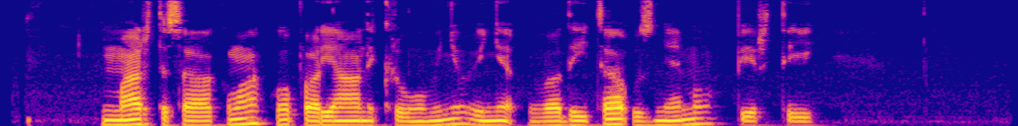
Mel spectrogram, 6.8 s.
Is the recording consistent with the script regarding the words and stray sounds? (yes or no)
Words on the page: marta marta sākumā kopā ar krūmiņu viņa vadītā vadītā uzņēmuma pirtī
no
